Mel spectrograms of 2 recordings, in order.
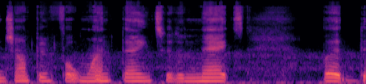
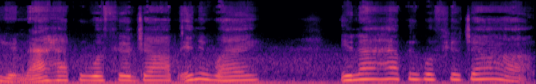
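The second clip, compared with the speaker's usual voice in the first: ordinary delivery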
